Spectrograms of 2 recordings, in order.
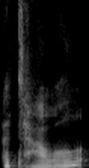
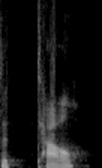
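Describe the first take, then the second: First: Said in the usual way. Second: "towel" squeezed into one syllable, TAL; Philly-area pronunciation. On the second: Shown as a demonstration. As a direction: say towel as tal, without the W glide. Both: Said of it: "Towel, T A L".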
